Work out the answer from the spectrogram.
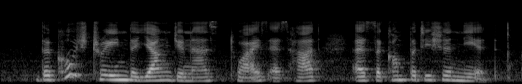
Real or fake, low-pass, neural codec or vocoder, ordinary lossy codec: real; none; none; none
